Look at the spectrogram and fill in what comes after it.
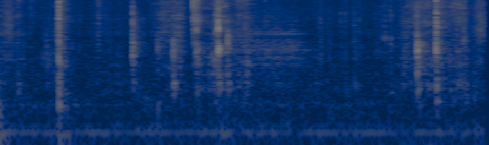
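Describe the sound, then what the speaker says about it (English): A Stampin' Up Cut and Emboss mini machine cranked by hand, giving scattered faint clicks and ratcheting ticks at irregular intervals over a low steady hum, with no voice. "I'm gonna go ahead and run this through the Stampin' Cut and Emboss machine"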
